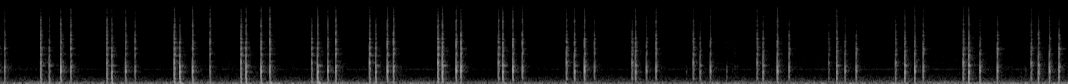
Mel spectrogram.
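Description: Fingertips tap quickly on a small, hollow, rectangular metal Altoids mint tin held sideways. The taps come in rapid clusters of short, sharp, bright clicks that die away almost instantly, over a faint steady ring and a low hum underneath.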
